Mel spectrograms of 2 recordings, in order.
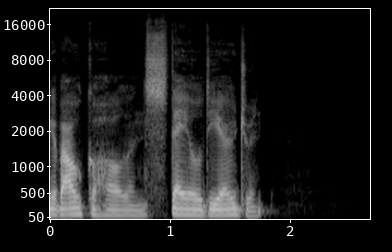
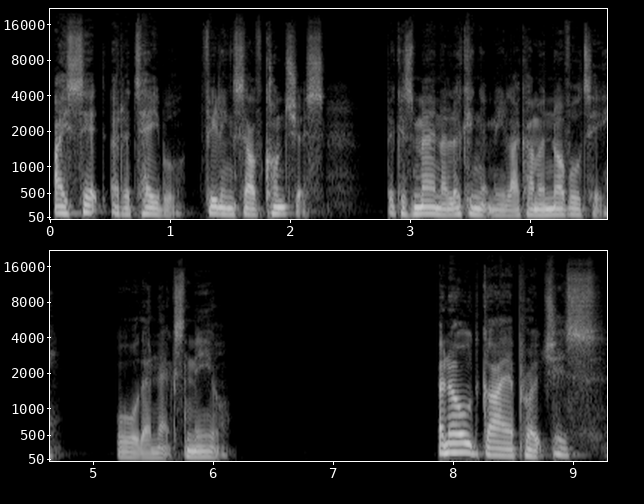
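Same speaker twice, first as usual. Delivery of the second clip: usual speaking voice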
